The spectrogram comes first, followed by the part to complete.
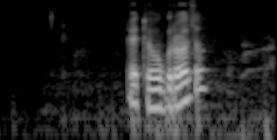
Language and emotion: Russian, neutral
